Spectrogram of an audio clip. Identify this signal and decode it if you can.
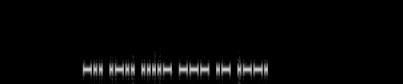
Morse code, heard as a keyed tone, about 46 wpm, 700 Hz. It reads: DL4OAP
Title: USA Call Signs - 6 Characters - Repeated 3x - 45wpm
